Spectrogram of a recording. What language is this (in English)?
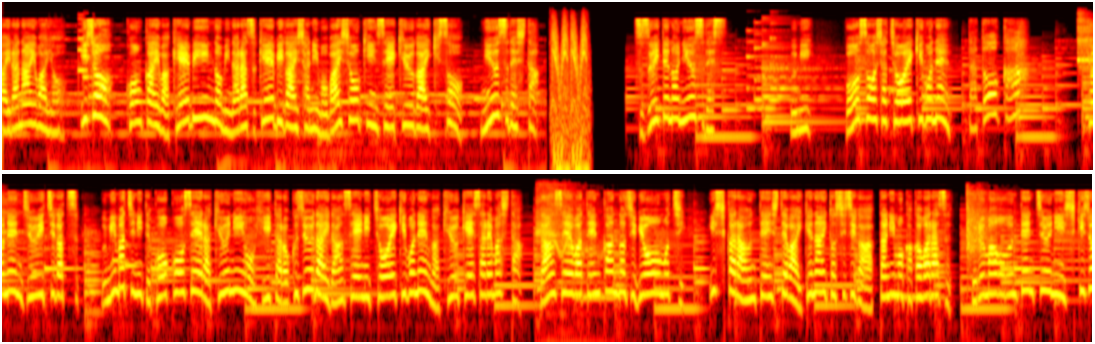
Japanese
